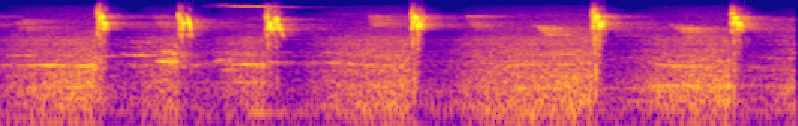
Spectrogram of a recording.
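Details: Master recording of Horsfield's bush lark (branjangan) for tutoring other songbirds: sparse, piercing high chirps spaced about a second apart over a soft background hiss, with faint lower twittering between them.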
